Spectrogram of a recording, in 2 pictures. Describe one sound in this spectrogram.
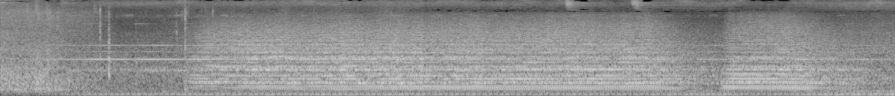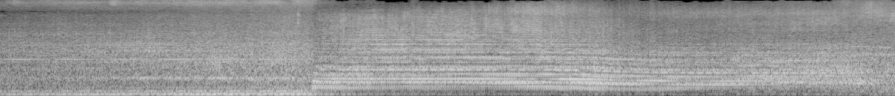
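A train horn blares loudly in long blasts.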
